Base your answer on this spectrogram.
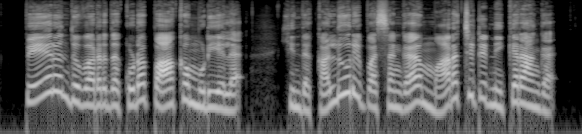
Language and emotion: Tamil, angry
